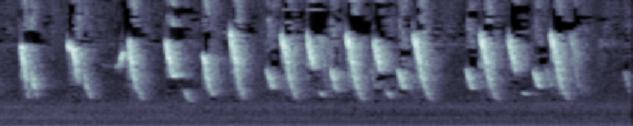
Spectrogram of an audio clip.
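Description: A Saffron Finch sings a lively run of sharp, high chirps, about two or three each second, some slurring downward, over a faint low hum.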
